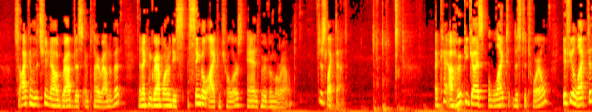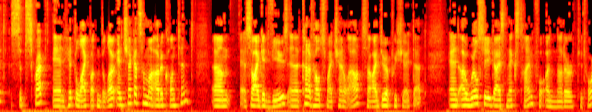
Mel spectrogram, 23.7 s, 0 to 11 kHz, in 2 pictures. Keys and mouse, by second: 3.2 g, 6.5 a, 6.6 a, 7.5 alt+g, 7.6 alt+r, 7.9 a, 8.7 n, 9.9 click, 11.1 click, 11.3 click, 15.4-18.2 drag, 21.8 KP_5.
